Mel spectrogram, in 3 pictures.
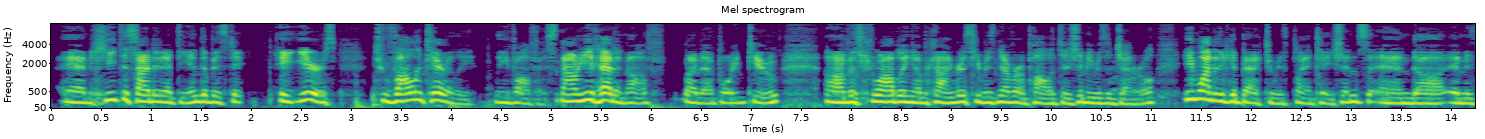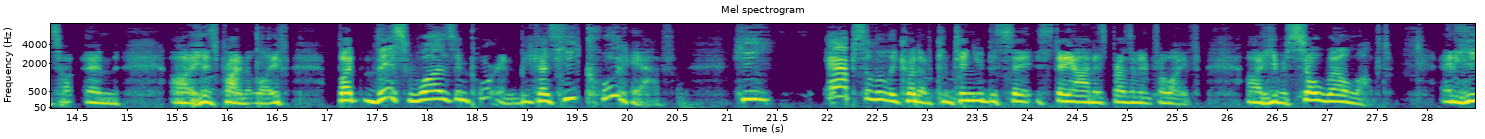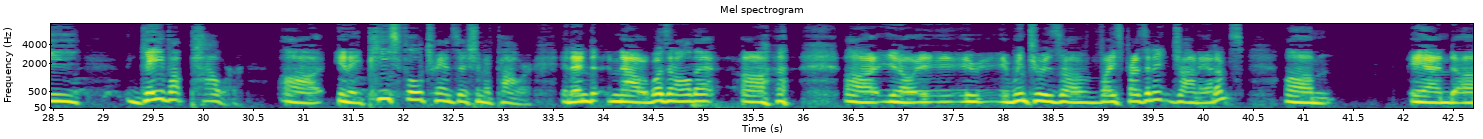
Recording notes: Commissioner in a Car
